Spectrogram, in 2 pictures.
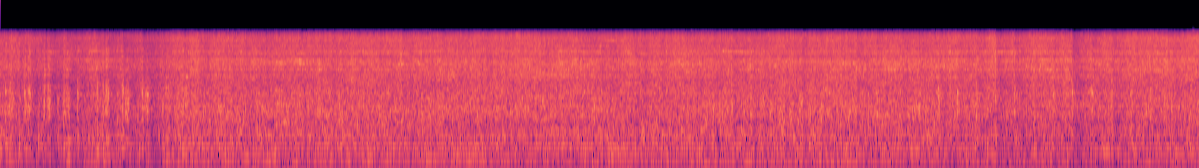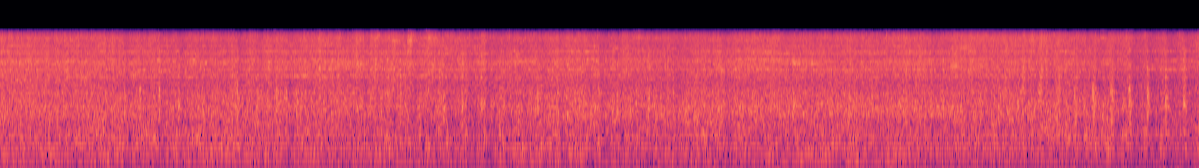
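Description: Empty refrigerated boxcars of a freight train rolling past at speed: a steady loud rumble and rattle of steel wheels on rail, with wheels clicking over rail joints near the start and near the end.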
